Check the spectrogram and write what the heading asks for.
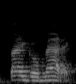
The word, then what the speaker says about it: zygomatic: Zygomatic bone.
